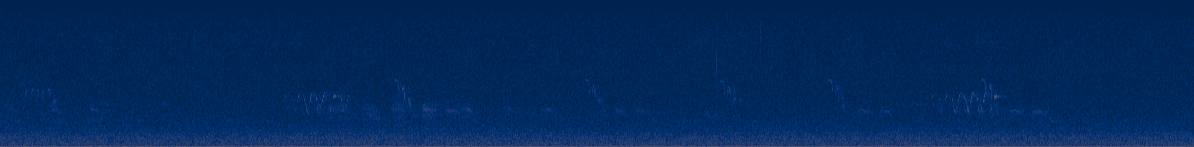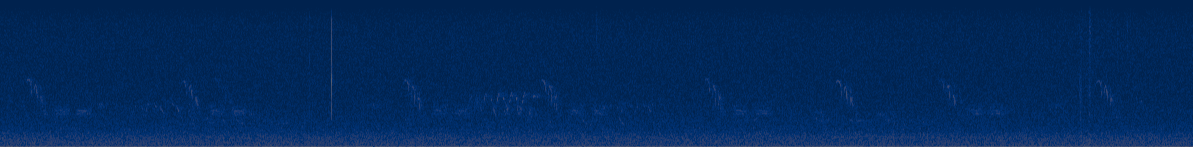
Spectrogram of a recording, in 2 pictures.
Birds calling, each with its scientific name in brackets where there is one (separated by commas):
Mountain Chickadee (Poecile gambeli), MacGillivray's Warbler (Geothlypis tolmiei), Red-breasted Nuthatch (Sitta canadensis), Mountain Quail (Oreortyx pictus), Steller's Jay (Cyanocitta stelleri)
